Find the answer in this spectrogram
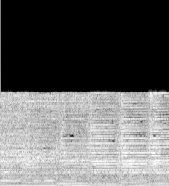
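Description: A rock band playing live: electric and acoustic guitars over electric bass and a drum kit, with a held low bass note and a steady drum beat.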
